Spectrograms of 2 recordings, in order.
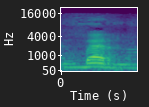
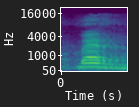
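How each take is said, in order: No difference in how they are said.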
